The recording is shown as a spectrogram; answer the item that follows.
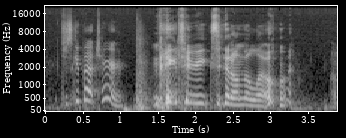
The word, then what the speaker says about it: Tareq: That's how he told us to yeah, pronounce it, though, was he Tareq. introduced himself as Tareq. As Tareq. Hi, I'm Tareq.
